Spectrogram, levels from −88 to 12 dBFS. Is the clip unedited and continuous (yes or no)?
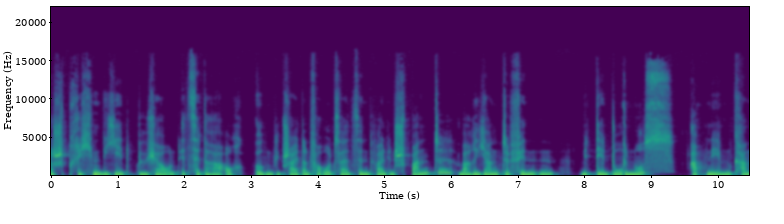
no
